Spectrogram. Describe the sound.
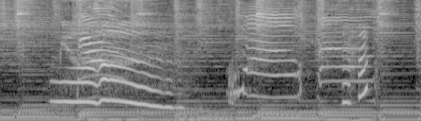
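A person imitates a cat's meowing, making a few drawn-out, wavering meows. The first is long and slides downward in pitch, and shorter meows follow near the end.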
